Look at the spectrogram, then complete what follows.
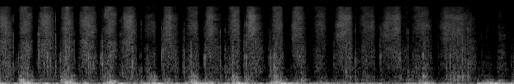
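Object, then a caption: Leather wallet rubbed with an eraser block. A closed, brown, embossed vintage Gucci leather bifold wallet lies on a white surface and is rubbed back and forth with a white leather-cleaning eraser block held in the fingers. The result is a fast, uneven run of scratchy rubbing strokes, with bright hiss over soft low thuds. Eraser crumbs build up as it goes.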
